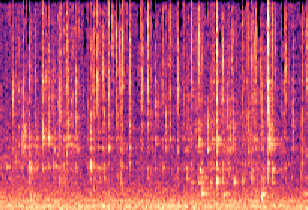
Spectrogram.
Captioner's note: quiet splashing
